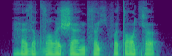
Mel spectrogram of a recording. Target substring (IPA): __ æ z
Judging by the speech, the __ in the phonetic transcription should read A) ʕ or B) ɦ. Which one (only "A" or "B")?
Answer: B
